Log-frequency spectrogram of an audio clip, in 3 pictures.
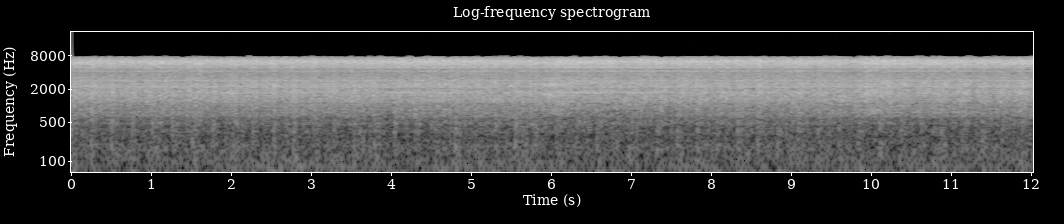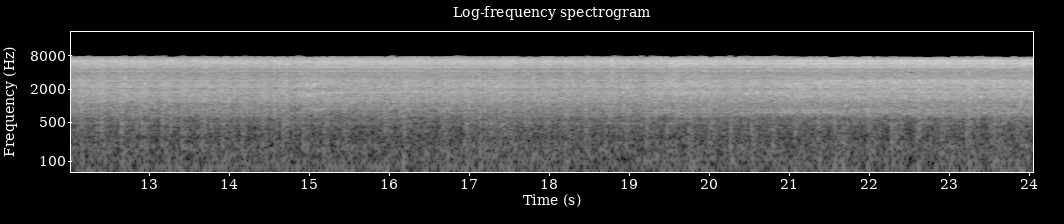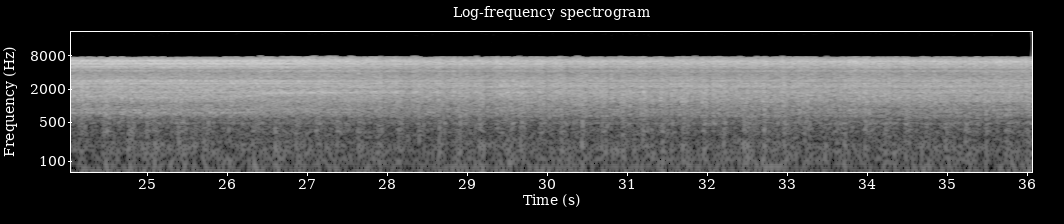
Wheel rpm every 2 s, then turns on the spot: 230, 230, 230, 230, 230, 230, 230, 230, 230, 230, 220, 220, 210, 220, 230, 230, 230, 230.
none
